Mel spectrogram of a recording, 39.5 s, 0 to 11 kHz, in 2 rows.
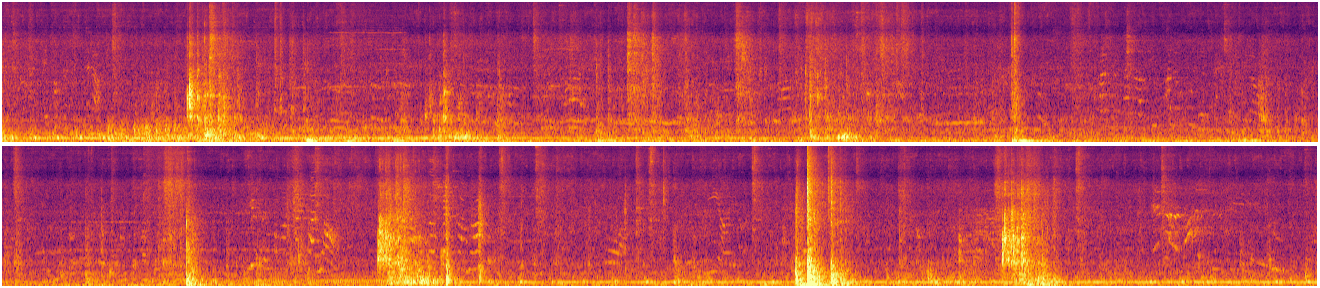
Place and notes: Inside a game hall. First general atmosphere with music and sounds from some game console then focussing on the sound of people playing bowling within the halls basement. recorded daywise in the early afternoon.
Projekt - Klangpromenade Essen - topographic field recordings and social ambiences
Essen, Germany, 8 June 2011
